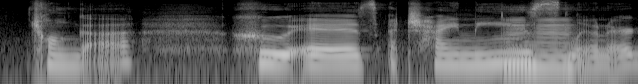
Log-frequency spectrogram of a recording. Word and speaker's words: Chang'e: Okay, so one of my favorites is, I'm going to make sure I pronounce this correctly because my tongue has to be in the right part. Chang'e. It has to be up here. Chang'e, who is a Chinese lunar goddess.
